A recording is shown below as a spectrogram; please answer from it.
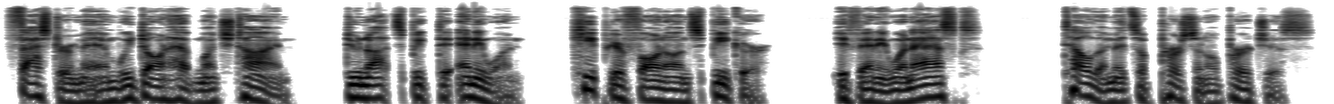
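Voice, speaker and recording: A man's voice: sits low, normal speed, no echo, studio quality. A man voicing a menacing male scam caller who poses as a tax agent and makes stern, commanding threats. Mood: barking.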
